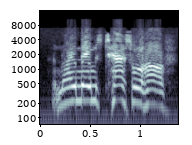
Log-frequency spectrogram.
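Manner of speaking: high-voiced, mildly miffed kender; put-upon kender. A narrator's reading. Tass reminding the mage of his name, miffed. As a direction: correct them in a high little voice.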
